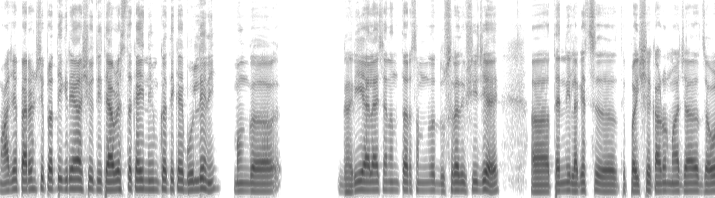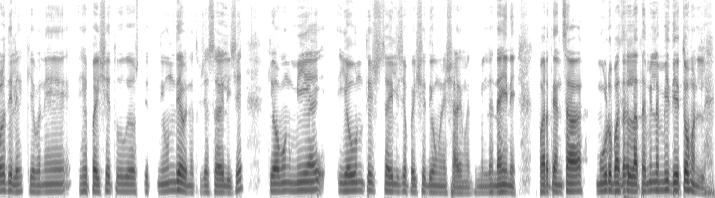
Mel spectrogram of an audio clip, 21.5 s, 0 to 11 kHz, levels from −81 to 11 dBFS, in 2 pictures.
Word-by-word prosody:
माझ्या 130 +5 -1
पॅरेंट्सची 150 +2 +1
प्रतिक्रिया 160 0 +1
अशी 155 +1 +1
होती 150 -2 -2
त्यावेळेस, 145 0 +4
तर 160 - +2
काही 155 0 +4
नेमकं 150 +1 -2
ते 150 - -1
काही 155 -1 +1
बोलले 145 +4 +1
नाही. 145 +4 -5 0.2
मग 125 0 -4
अ, 120 0 +1 1.0
घरी 110 +6 -2
आल्याच्यानंतर 140 0 0
समजा 130 0 -8
दुसऱ्या 125 +3 -1
दिवशी 135 +1 -4
जे 145 +3 +3
आहे, 115 - +4 0.5
अ, 115 0 +2
त्यांनी 125 +1 -1
लगेच 130 +3 -2
अ, 115 -3 +1
ते - - -10
पैसे 120 +3 0
काढून 125 +1 0
माझ्याजवळ 125 +1 +1
दिले, 125 -3 -1
की 115 - -5
म्हणे 115 +1 -5 0.4
हे 125 - -3
पैसे 120 +2 0
तू 120 -1 -5
व्यवस्थित 120 +1 -4
नेऊन 125 +3 -4
दे 140 -1 +6
म्हणे 110 -4 0
तुझ्या 110 +1 -7
सहलीचे 105 - -1 0.4
किंवा 125 -1 +4
मग 130 - -6
मी 130 +2 0
येई 140 +1 +2 0.3
येऊन 135 +1 +2
ते 135 - 0
सहलीचे 120 0 -2
पैसे 110 +1 -4
देऊ 110 0 -3
म्हणे 105 -1 -6
शाळेमध्ये. 90 0 -6
मी 100 - -9
म्हटलं 105 +1 -5
नाही-नाही 110 -2 +2 0.4
परत 115 +1 +3
त्यांचा 125 +2 +5 0.3
मूड 130 +3 +5
बदलला 125 -1 +6
तर, 125 - +3
मी 135 +2 -1
म्हटलं, 140 0 +1
मी 145 - +3
देतो 135 +2 +6
म्हणलं. 105 -10 -1
125 Hz, 185 wpm, -23 LUFS, 115-140 Hz, 1.0 s, दे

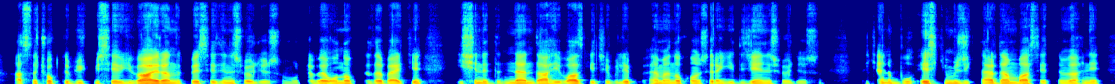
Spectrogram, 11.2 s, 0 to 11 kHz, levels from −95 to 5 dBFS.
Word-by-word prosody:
aslında - - -5
çok 120 0 -2
da 120 -1 -4
büyük 120 0 -8
bir - - -6
sevgi 120 +5 -3
ve - - +6
hayranlık 125 0 +7
beslediğini 120 -1 -2
söylüyorsun 90 -5 -7
burada 95 +9 -13
ve - - +5
o 110 0 +1
noktada 115 -1 -1
belki 110 +11 0 0.3
işinden 130 0 -1
dahi 115 -2 +2
vazgeçebilip 115 +8 +1
hemen 115 0 -2
o 120 - +3
konsere 120 +7 -3
gideceğini 125 -4 -3
söylüyorsun. 95 -5 -14 0.4
Peki, 130 - -27
hani, 185 -10 -4
bu 180 +2 -6
eski 135 +5 +2
müziklerden 150 -2 0
bahsettin 115 -1 -1
ve, - - +1
hani, 115 +2 -4
120 Hz, 165 wpm, -26 LUFS, 115-130 Hz, 0.4 s, hayranlık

